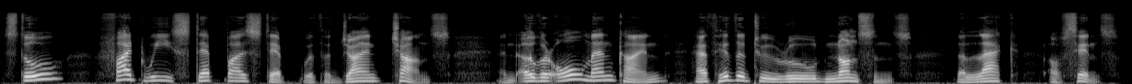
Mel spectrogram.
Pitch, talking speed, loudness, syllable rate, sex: 145 Hz, 115 wpm, -19 LUFS, 3.3 syllables/s, male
